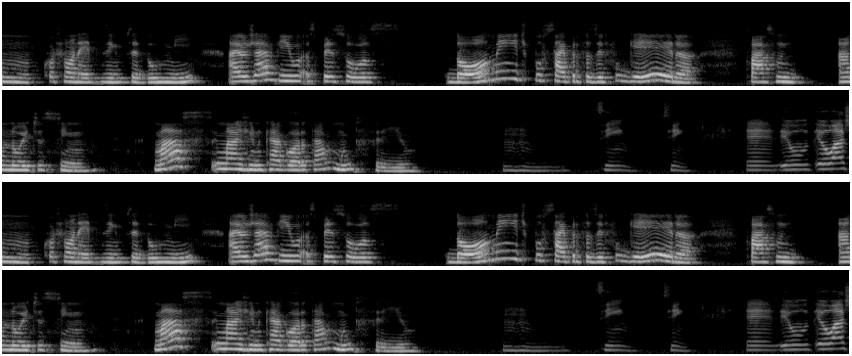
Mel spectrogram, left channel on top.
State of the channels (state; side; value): identical; both; correlation 1.00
